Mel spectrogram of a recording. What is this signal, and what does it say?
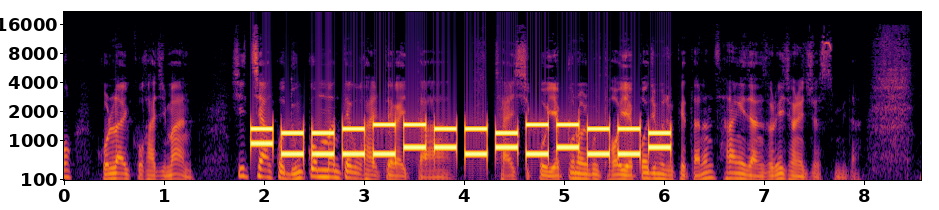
DTMF, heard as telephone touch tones, dialled by machine, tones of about 220 ms, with speech in Korean. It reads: 01123982739227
